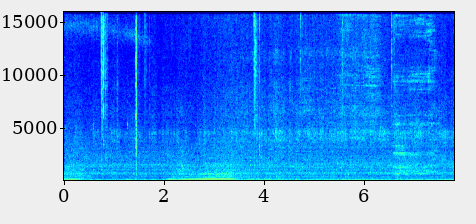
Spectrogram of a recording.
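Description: A Dodge Challenger's Hemi V8 and its road noise, heard from inside the cabin while driving at low speed: a steady low rumble. About two seconds in the engine note swells and rises slightly for a second or so, then settles.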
